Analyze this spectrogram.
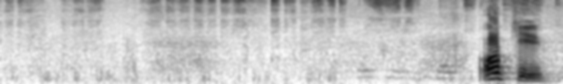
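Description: A marker squeaks on paper.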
